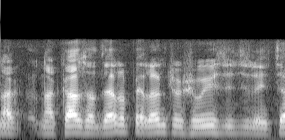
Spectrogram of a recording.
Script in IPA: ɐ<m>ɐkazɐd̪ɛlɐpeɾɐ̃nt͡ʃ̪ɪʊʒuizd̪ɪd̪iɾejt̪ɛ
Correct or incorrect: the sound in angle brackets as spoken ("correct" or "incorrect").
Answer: incorrect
